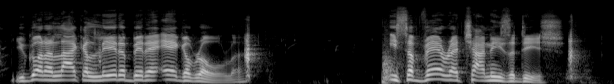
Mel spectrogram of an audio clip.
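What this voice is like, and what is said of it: Put-on mixed Chinese-Italian accent. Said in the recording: “What is that? What is that accent? ... It's Chitalian.”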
